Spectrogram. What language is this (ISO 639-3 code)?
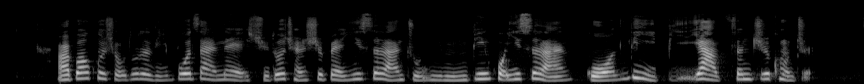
zho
